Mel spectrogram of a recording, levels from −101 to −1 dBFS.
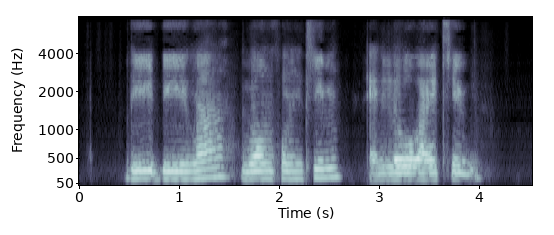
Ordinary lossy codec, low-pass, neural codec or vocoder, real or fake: MP3, 64 kbps; 7.2 kHz; codec, 16 kHz, 1 kbps, FreqCodec, smaller model; fake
